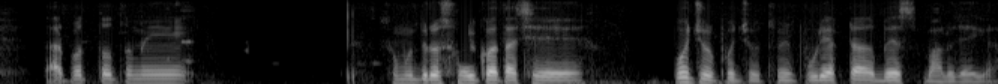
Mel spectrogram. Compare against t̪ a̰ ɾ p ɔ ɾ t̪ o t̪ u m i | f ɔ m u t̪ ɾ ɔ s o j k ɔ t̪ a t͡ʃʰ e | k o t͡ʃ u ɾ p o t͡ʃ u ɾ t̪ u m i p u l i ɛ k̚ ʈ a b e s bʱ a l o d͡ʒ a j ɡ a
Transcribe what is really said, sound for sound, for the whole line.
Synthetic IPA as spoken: t̪ a̰ ɾ p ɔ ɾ t̪ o t̪ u m i | s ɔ m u d̪ ɾ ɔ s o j k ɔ t̪ a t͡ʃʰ e | p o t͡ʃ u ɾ p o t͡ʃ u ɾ t̪ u m i p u ɽ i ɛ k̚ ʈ a b e s bʱ a l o d͡ʒ a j ɡ a

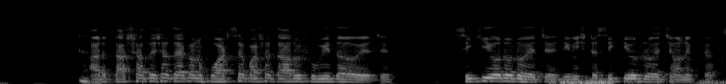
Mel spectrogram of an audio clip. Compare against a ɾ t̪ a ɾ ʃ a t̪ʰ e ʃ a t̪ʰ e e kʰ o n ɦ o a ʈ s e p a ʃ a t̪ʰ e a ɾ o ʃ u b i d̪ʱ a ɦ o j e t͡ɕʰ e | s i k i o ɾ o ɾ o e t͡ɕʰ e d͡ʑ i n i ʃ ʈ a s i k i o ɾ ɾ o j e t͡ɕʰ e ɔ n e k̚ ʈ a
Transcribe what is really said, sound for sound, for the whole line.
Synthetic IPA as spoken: a ɾ t̪ a ɾ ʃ a t̪ʰ e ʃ a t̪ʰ e ɛ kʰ o n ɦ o a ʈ s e p a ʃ a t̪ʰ e a ɾ o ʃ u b i d̪ʱ a ɦ o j e t͡ɕʰ e | s i k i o ɾ o ɾ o e t͡ɕʰ e d͡ʑ i n i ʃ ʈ a s i k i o ɾ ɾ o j e t͡ɕʰ e ɔ n e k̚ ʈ a

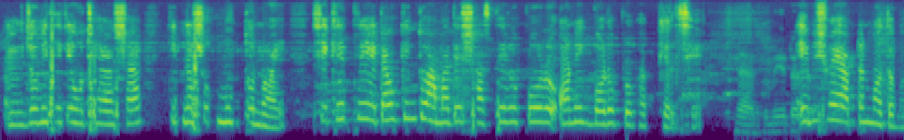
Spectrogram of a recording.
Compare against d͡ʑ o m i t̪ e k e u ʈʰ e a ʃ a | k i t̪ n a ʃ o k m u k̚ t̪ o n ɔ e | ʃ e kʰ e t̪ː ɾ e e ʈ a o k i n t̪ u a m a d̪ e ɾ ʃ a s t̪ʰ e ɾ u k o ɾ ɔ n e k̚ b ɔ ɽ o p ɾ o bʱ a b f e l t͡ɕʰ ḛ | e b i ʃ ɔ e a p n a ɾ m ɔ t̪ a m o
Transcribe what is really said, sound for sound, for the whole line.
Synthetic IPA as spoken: d͡ʑ o m i t̪ʰ e k e u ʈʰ e a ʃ a | k i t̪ n a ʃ o k m u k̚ t̪ o n ɔ e | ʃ e kʰ e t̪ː ɾ e e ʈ a o k i n t̪ u a m a d̪ e ɾ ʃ a s t̪ʰ e ɾ u p o ɾ ɔ n e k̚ b ɔ ɽ o p ɾ o bʱ a b f e l t͡ɕʰ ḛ | e b i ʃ ɔ e a p n a ɾ m ɔ t̪ a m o

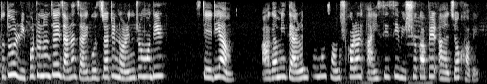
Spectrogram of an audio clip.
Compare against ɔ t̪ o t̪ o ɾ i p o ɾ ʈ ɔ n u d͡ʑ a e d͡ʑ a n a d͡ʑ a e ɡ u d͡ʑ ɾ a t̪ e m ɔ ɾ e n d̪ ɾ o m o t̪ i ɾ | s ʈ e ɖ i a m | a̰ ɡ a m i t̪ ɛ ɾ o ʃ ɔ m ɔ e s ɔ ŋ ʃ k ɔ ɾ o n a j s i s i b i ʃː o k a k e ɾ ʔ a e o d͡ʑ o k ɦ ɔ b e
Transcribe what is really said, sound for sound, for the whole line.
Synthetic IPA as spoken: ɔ t̪ o t̪ o ɾ i p o ɾ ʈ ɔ n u d͡ʑ a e d͡ʑ a n a d͡ʑ a e ɡ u d͡ʑ ɾ a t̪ e n ɔ ɾ e n d̪ ɾ o m o d̪ i ɾ | s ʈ e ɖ i a m | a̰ ɡ a m i t̪ ɛ ɾ o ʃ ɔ m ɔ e ʃ ɔ ŋ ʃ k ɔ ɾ o n a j s i s i b i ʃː o k a p e ɾ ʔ a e o d͡ʑ o k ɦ ɔ b e

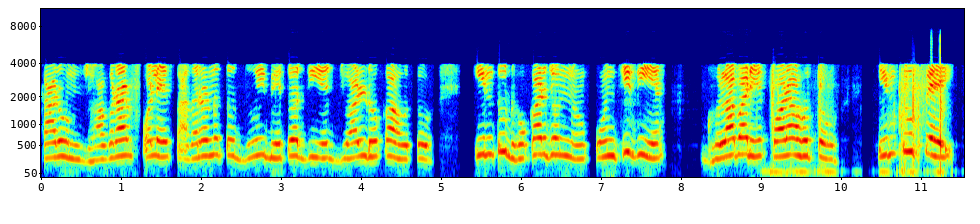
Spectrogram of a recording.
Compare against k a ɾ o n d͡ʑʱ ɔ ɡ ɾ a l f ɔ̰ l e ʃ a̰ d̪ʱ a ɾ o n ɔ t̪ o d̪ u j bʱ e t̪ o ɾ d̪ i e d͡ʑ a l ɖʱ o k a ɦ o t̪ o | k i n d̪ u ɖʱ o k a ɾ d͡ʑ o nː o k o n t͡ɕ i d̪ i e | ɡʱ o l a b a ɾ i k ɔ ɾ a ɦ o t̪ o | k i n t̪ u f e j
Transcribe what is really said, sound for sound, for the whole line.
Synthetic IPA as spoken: k a ɾ o n d͡ʑʱ ɔ ɡ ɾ a ɾ f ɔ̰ l e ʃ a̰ d̪ʱ a ɾ o n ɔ t̪ o d̪ u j bʱ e t̪ o ɾ d̪ i e d͡ʑ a l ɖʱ o k a ɦ o t̪ o | k i n t̪ u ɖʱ o k a ɾ d͡ʑ o nː o k o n t͡ɕ i d̪ i e | ɡʱ o l a b a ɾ i k ɔ ɾ a ɦ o t̪ o | k i n t̪ u f e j

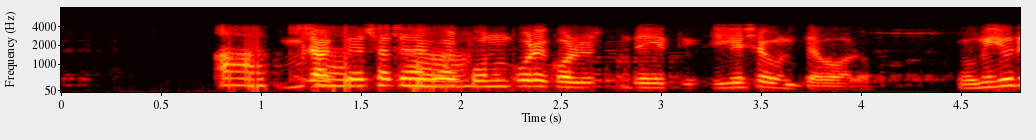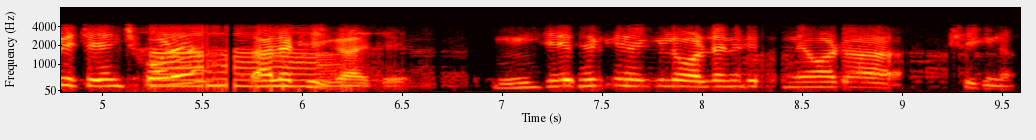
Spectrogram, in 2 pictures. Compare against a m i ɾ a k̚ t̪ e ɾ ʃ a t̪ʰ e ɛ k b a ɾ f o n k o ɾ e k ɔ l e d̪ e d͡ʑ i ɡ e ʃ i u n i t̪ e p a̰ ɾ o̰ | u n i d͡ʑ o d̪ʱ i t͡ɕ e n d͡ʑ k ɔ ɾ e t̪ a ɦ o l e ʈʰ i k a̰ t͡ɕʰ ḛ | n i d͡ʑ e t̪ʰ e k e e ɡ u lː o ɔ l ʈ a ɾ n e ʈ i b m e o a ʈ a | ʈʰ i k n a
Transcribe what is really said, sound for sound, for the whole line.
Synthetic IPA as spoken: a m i ɾ a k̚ t̪ e ɾ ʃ a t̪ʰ e ɛ k b a ɾ f o n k o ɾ e k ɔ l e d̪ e d͡ʑ i ɡ e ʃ e u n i t̪ e p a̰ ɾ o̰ | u n i d͡ʑ o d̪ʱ i t͡ɕ e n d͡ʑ k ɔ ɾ e t̪ a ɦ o l e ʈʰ i k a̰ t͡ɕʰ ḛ | n i d͡ʑ e t̪ʰ e k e e ɡ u l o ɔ l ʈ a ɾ n e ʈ i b n e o a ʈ a | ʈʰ i k n a

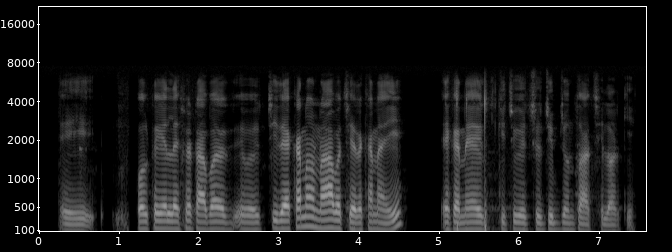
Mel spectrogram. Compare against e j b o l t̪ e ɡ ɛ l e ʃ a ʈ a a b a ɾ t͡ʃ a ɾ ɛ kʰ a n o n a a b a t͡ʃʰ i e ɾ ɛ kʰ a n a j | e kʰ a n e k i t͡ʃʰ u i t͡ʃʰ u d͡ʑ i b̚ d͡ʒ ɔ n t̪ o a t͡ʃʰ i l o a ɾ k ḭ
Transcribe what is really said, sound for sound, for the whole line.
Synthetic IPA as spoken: e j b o l t̪ e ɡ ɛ l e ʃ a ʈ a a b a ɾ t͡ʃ i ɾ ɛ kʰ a n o n a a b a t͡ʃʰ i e ɾ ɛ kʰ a n a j | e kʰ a n e k i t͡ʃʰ u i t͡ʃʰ u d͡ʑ i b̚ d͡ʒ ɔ n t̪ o a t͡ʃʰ i l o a ɾ k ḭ

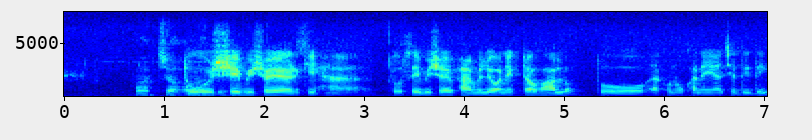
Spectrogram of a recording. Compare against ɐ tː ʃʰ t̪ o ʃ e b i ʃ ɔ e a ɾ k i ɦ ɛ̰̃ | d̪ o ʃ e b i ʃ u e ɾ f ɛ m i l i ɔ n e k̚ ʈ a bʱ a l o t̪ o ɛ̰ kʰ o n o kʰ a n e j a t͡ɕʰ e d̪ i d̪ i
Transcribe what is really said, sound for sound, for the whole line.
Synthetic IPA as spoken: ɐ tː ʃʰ t̪ o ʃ e b i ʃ ɔ e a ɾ k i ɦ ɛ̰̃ | t̪ o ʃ e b i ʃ ɔ e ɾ f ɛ m i l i ɔ n e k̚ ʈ a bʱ a l o t̪ o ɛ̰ kʰ o n o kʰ a n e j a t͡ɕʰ e d̪ i d̪ i

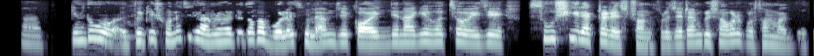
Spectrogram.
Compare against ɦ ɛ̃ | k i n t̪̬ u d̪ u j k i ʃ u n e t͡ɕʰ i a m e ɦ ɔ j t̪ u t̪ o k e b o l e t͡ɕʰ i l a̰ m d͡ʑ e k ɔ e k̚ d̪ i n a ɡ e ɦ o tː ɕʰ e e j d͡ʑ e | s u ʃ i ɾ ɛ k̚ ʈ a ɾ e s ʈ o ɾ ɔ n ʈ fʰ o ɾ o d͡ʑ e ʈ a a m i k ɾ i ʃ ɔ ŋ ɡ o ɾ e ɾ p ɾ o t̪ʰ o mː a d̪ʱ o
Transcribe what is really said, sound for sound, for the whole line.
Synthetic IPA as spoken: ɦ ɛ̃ | k i n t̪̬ u t̪ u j k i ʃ u n e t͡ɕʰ i a m i ɦ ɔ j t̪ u t̪ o k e b o l e t͡ɕʰ i l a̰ m d͡ʑ e k ɔ e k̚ d̪ i n a ɡ e ɦ o tː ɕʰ e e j d͡ʑ e | s u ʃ i ɾ ɛ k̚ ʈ a ɾ e s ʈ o ɾ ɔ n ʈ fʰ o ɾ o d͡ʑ e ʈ a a m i k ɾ i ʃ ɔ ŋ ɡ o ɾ e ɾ p ɾ o t̪ʰ o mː a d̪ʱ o

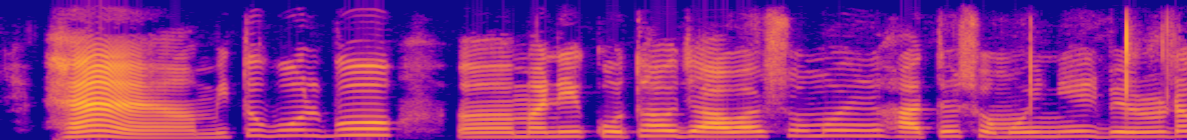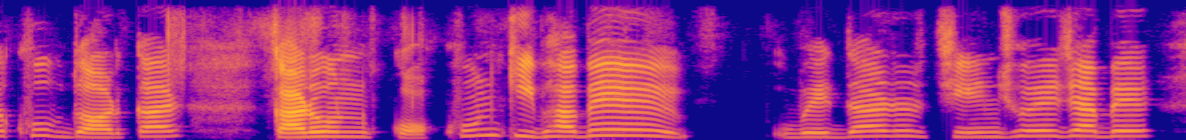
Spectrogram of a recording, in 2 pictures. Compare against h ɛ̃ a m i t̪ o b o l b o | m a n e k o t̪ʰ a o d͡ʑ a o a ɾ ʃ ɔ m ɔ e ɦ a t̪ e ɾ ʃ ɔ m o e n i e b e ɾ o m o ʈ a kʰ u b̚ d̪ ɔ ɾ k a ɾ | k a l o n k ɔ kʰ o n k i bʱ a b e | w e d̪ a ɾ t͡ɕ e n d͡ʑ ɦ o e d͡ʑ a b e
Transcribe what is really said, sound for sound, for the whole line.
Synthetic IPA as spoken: h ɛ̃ a m i t̪ o b o l b o | m a n e k o t̪ʰ a o d͡ʑ a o a ɾ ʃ ɔ m ɔ e ɦ a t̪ e ɾ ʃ ɔ m ɔ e n i e b e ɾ o n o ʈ a kʰ u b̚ d̪ ɔ ɾ k a ɾ | k a ɾ o n k ɔ kʰ o n k i bʱ a b e | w e d̪ a ɾ t͡ɕ e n d͡ʑ ɦ o e d͡ʑ a b e

